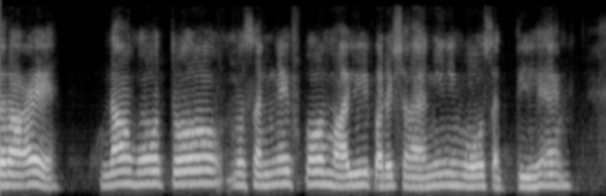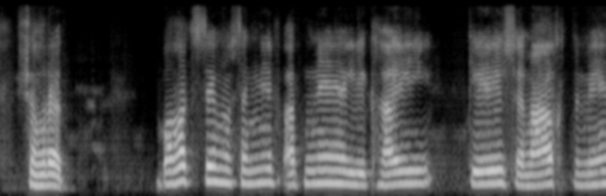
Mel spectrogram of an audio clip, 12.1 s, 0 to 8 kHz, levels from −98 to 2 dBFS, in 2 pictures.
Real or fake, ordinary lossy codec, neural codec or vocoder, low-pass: fake; none; codec, 16 kHz, 2 kbps, FreqCodec, smaller model; 7.2 kHz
